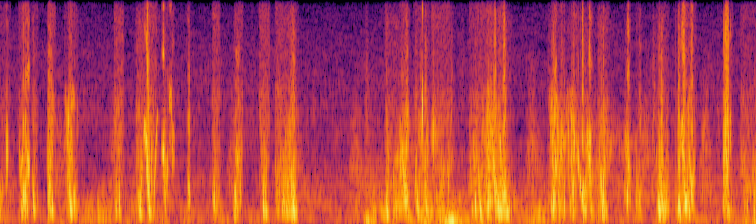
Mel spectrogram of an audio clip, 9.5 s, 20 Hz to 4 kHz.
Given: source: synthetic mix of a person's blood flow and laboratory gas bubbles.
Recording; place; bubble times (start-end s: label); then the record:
Doppler ultrasound of blood flow; subclavian vein
0.00-0.14 s: bubbles
0.24-0.50 s: bubbles
0.58-0.70 s: bubbles
0.80-0.99 s: bubbles
1.42-1.55 s: bubbles
1.69-2.19 s: bubbles
2.33-2.40 s: bubbles
2.65-2.76 s: bubbles
2.91-3.04 s: bubbles
3.24-3.38 s: bubbles
3.44-3.73 s: bubbles
4.80-5.63 s: bubbles
5.86-6.42 s: bubbles
6.85-7.69 s: bubbles
7.80-7.89 s: bubbles
7.94-8.04 s: bubbles
8.20-8.37 s: bubbles
8.45-8.71 s: bubbles
9.00-9.18 s: bubbles
9.25-9.46 s: bubbles
From the record:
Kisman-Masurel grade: 333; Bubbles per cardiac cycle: rolling drumbeat, 9 or more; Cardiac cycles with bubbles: 50 to 99%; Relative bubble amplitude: loud (0.450 to 0.775); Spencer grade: 3 (all of the cardiac periods contain showers or single bubble signals, but not dominating or overriding the cardiac motion signals); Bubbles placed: anywhere in the cardiac cycle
